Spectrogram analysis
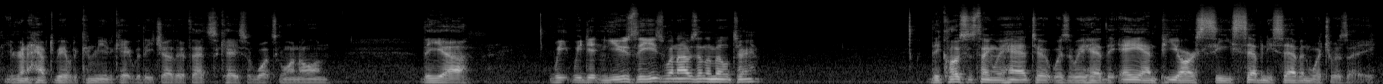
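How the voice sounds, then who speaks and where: An older man with a low-pitched voice hosts an informal gear review. He talks straight to his viewers in a deliberate, emphatic way, repeating words to drive a point home. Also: fairly bright tone. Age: 50s or older. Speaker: product reviewer, channel host.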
